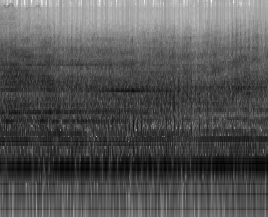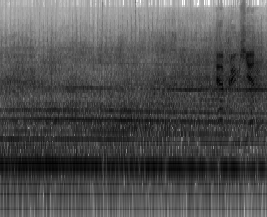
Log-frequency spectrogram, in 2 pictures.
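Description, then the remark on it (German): A helicopter drones loudly and steadily overhead as it climbs higher and higher, an elephant hanging beneath it on a long rope; its rotor and engine form a constant, throbbing hum for the full stretch, with no other sounds breaking through. “an einem langen Seil unter dem Hubschrauber. Der schraubt sich immer höher und höher und höher.”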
